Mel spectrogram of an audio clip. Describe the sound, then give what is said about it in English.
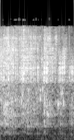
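A toilet flushing: a steady rush of swirling water that fills the whole moment at even loudness, with no voices. “Now close your eyes and imagine the entire Jets organization and the big dude pushing their head into the toilet and flushing.”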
